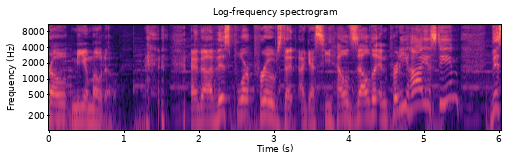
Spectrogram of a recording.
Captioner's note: laughs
